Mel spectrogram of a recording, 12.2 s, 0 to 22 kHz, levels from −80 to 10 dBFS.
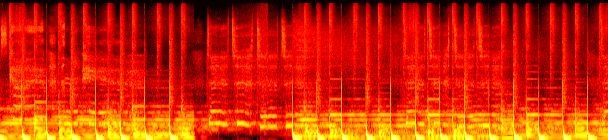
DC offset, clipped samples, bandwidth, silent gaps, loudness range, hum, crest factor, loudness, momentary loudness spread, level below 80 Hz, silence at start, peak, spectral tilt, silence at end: under 0.1%; 0.3%; over 20 kHz; none; 3 LU; none; 10 dB; -12 LUFS; 8 LU; -12 dBFS; 0 s; 0 dBFS; -6 dB/octave; 0 s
